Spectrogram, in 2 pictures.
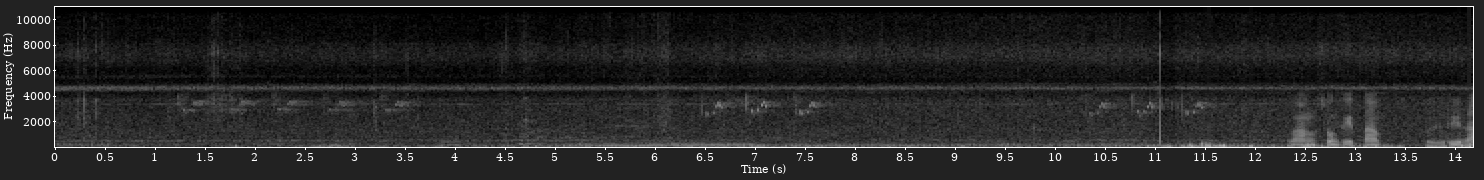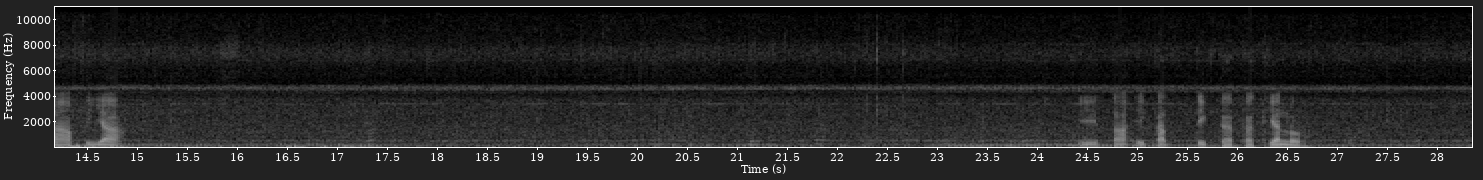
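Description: Bees buzz softly around a honeycomb.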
